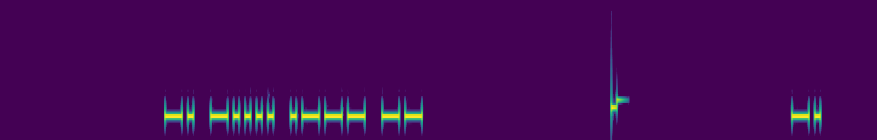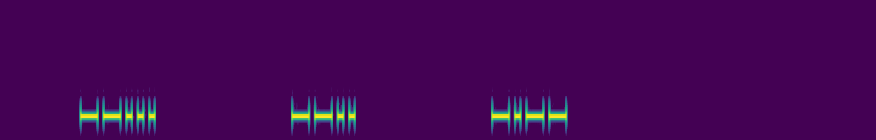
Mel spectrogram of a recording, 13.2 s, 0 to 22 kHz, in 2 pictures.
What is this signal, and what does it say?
Morse code, heard as a keyed tone, about 28 wpm, spaced as for 12 wpm, 700 Hz. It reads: N6JM N7ZY
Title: USA Call Signs - 4 Characters - 8x Character Spacing - 28wpm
